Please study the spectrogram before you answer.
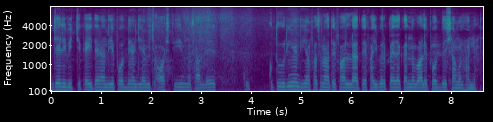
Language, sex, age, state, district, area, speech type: Punjabi, male, 18-30, Punjab, Shaheed Bhagat Singh Nagar, rural, read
